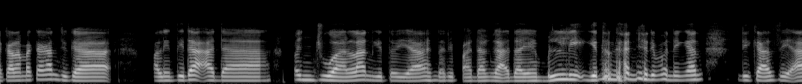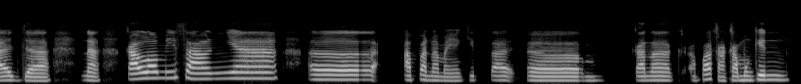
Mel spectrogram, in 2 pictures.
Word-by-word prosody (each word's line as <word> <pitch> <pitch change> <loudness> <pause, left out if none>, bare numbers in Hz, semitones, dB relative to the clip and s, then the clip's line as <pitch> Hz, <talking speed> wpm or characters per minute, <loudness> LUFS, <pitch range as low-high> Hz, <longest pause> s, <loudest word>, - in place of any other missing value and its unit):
karena 180 +1 +2
mereka 200 +2 -2
kan 230 - +1
juga 185 -1 +1 0.7
paling 180 0 -3
tidak 205 +3 +3 0.2
ada 185 0 -2 0.7
penjualan 200 -2 +2
gitu 180 -1 -5
ya, 170 +2 0
daripada 175 -2 -7
nggak 170 -3 0
ada 175 - 0
yang 175 0 -2
beli 225 +4 +4 0.2
gitu 200 - +5
kan 270 - +3
ya, 255 - +3
dibandingkan 215 -1 -1 0.4
dikasih 190 -1 -1
aja. 185 0 +1 0.5
Nah, 190 -2 +1 0.3
kalau 265 +4 +6
misalnya, 280 -1 +1 0.3
eee, 220 -1 +3 0.3
apa 205 +2 -2
namanya, 175 -2 -5
kita 195 0 -5
mmm, 180 -1 +1 0.3
karena 190 0 -1 0.4
apa 190 +5 -4
Kakak 185 +1 -1
mungkin 210 +1 0
195 Hz, 125 wpm, -22 LUFS, 180-220 Hz, 0.7 s, kalau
